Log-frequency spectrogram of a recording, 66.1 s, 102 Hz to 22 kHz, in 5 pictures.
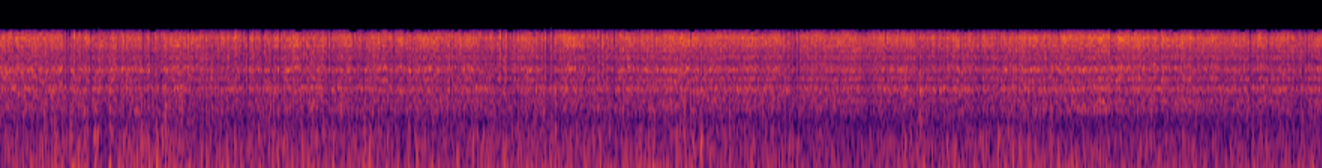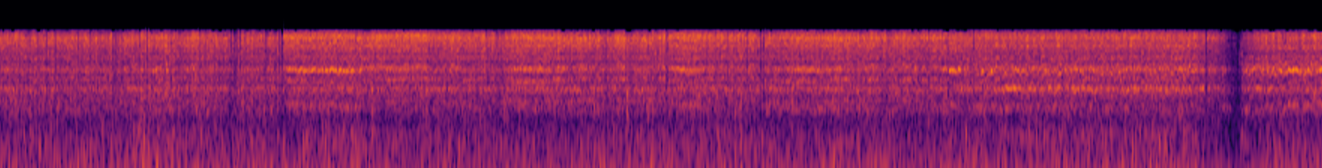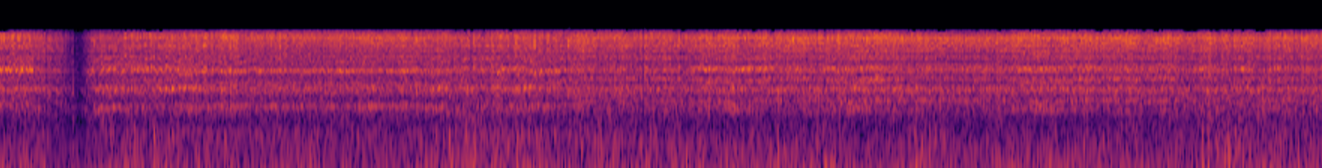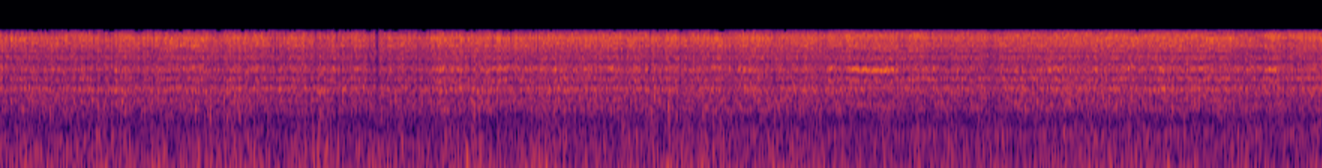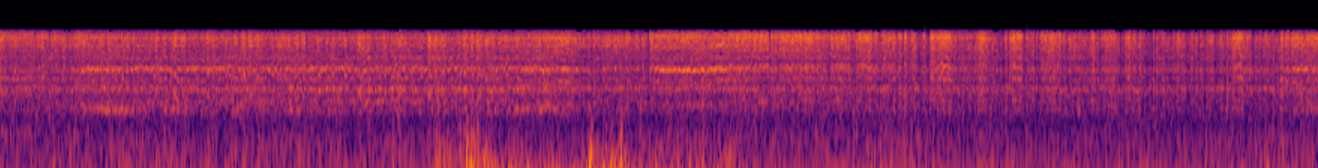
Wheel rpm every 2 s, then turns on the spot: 230, 230, 230, 230, 230, 220, 230, 230, 220, 230, 230, 220, 180, 120, 180, 200, 220, 220, 230, 230, 240, 230, 230, 230, 230, 240, 230, 200, 200, 210, 230, 230, 230.
none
